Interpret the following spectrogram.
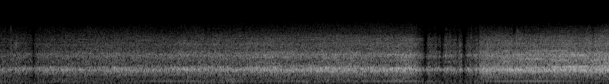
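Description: Football stadium crowd noise, a steady murmur that swells louder about five seconds in as an attack builds toward the goal.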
